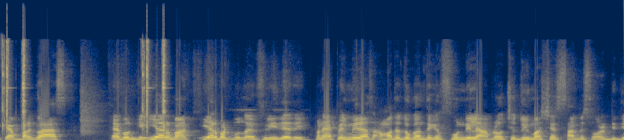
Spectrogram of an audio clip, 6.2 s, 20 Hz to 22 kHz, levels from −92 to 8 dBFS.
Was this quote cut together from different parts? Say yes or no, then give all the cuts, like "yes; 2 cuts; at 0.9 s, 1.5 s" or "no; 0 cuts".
yes; 1 cut; at 3.1 s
